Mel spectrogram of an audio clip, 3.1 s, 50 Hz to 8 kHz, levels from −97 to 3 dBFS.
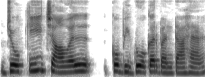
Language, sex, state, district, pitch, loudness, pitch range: Hindi, female, Uttarakhand, Uttarkashi, 195 Hz, -13 LUFS, 170-215 Hz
